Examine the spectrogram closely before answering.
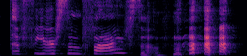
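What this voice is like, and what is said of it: Impression of Sokka. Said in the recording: “That was a good shock impression.”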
